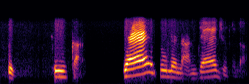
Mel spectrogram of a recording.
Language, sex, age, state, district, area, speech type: Sindhi, female, 60+, Uttar Pradesh, Lucknow, rural, conversation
